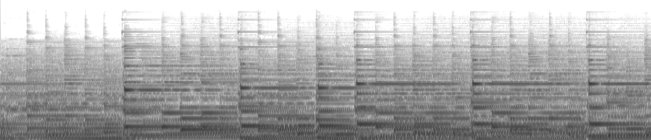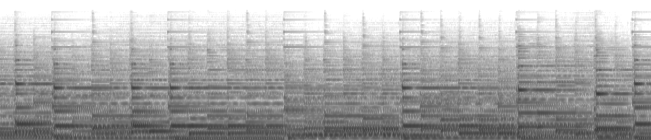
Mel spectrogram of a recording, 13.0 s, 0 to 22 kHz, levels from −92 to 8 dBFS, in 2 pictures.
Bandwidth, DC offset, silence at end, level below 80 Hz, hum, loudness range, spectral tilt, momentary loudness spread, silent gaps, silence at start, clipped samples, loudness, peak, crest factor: 13 kHz; under 0.1%; 0 s; -30 dBFS; none; 1 LU; -7 dB/octave; 4 LU; none; 0 s; under 0.1%; -20 LUFS; -4 dBFS; 16 dB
